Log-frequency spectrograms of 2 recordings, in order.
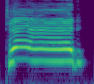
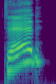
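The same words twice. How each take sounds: First: Very high, drawn-out holler; long, exasperated yell; yelled name. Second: High, loud questioning call; loud searching shout. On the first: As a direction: holler for a missing crewmate. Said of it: "she yelled". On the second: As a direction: call for someone missing. Captain calls for missing crewman. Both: A narrator's reading.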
